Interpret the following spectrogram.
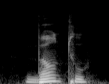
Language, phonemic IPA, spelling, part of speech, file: French, /bɑ̃.tu/, bantou, adjective, Fr-bantou.ogg
- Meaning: Bantu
